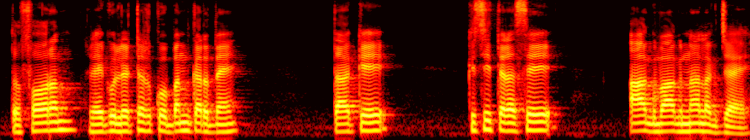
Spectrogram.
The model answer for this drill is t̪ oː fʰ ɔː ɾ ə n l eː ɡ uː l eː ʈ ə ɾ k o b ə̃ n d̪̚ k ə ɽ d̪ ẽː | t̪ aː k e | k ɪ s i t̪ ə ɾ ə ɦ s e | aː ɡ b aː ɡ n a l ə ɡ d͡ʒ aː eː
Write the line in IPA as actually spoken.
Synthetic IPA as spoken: t̪ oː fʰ ɔː ɾ ə n ɾ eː ɡ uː l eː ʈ ə ɾ k o b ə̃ n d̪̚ k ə ɾ d̪ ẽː | t̪ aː k e | k ɪ s i t̪ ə ɾ ə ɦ s e | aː ɡ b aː ɡ n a l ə ɡ d͡ʒ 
